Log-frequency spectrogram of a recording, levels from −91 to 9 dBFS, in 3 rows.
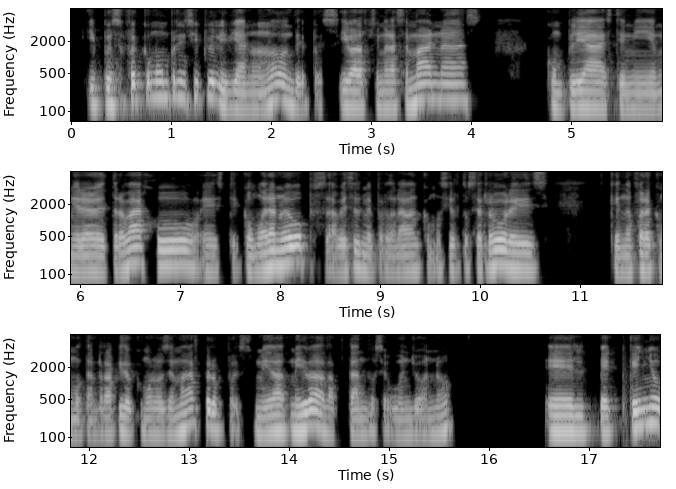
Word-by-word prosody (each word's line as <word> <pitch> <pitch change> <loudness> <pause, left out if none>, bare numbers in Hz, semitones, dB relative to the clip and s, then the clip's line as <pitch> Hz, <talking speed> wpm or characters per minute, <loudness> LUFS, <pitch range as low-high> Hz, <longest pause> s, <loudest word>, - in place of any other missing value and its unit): y, 135 - -3
pues, 130 0 -1
fue 160 +3 +2
como 175 +2 +1
un 175 - -2
principio 175 -1 0
liviano, 110 -5 0
¿no?, 135 +7 0
donde, 125 -9 0
pues, 115 - -13
iba 120 0 +3
las 115 - 0
primeras 115 +1 -3
semanas, 160 +2 0 0.6
cumplía, 115 +1 +1
este, 110 0 -5
mi 110 0 -3
mi 110 0 -2
horario 110 +1 +2
de 110 - +2
trabajo, 140 +1 +2
este, 110 +3 -8
como 115 +1 -1
era 140 +2 +6
nuevo, 160 +3 +6
pues, 150 - -20
a - - -4
veces 110 +4 -2
me 110 -3 -4
perdonaban 110 +1 -5
como 115 - -11
ciertos 115 -1 -8
errores, 125 -2 +3 0.6
que 105 - -3
no 110 +1 -4
fuera 115 -1 +1
como 110 -2 -7
tan 100 - -8
rápido 115 0 -2
como 110 - -7
los 110 0 -3
demás, 140 +9 -1
pero, 140 -4 +3
pues, - - -13
me 115 0 -3
iba 130 +1 +3
me 130 -1 +1
iba 150 +3 +6
adaptando, 110 -2 -5
según 110 -2 -8
yo, 105 -2 -5
¿no? 125 +7 -5 0.9
El 125 -1 +4
pequeño 145 +8 +2
120 Hz, 185 wpm, -22 LUFS, 110-145 Hz, 0.9 s, era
